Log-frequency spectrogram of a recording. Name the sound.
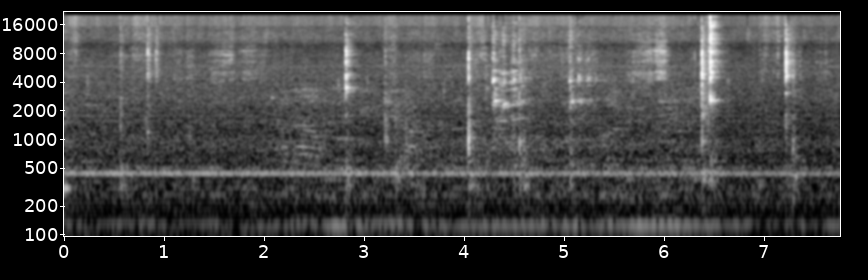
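stirring sweet raw mango pachadi in a pan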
